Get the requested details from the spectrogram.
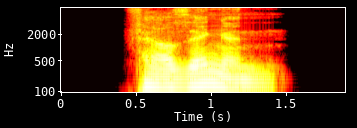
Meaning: to scorch, to singe
- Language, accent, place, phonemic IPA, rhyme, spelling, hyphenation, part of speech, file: German, Germany, Berlin, /fɛɐ̯ˈzɛŋən/, -ɛŋən, versengen, ver‧sen‧gen, verb, De-versengen.ogg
